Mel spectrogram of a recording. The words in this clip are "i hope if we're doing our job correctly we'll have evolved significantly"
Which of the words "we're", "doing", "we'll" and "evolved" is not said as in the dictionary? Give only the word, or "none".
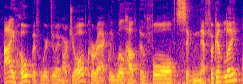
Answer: none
